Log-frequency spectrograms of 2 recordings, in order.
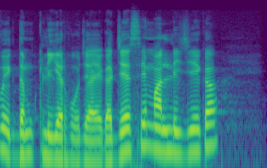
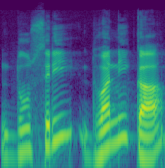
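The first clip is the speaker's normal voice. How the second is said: teacher dictating notes, one phrase at a time; dictation pace; 3 dB louder than usual. Shown as a demonstration. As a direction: read it out phrase by phrase for students to write down. Dictating the definition of Sangam.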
